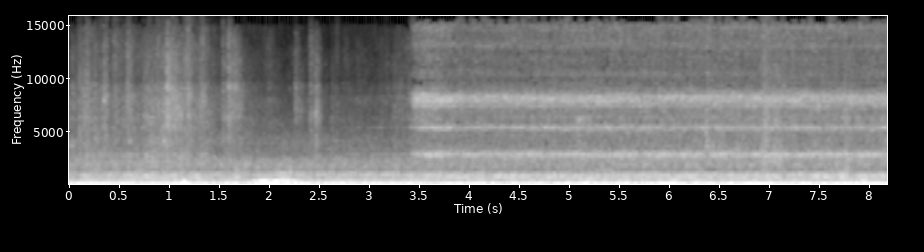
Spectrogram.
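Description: City bus running, heard from inside the passenger cabin: a steady low rumble, with a high steady whine setting in about three and a half seconds in.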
